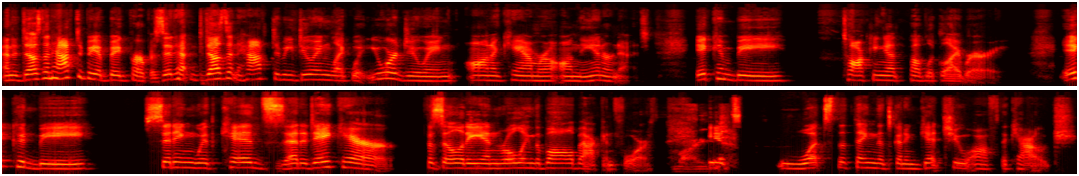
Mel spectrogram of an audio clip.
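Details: Adult speaker; ordinary speech.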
